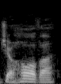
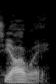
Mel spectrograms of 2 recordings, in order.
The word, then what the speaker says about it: Yahweh: The Jehovah's use it, the word Jehovah. Modern scholars would say it's better pronounced Yahweh.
